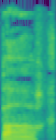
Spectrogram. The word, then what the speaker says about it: pars: So for je, it's part, tu pars, il part, elle part, okay? But keep in mind that, of course, you've got to write the final S for je and tu, and then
